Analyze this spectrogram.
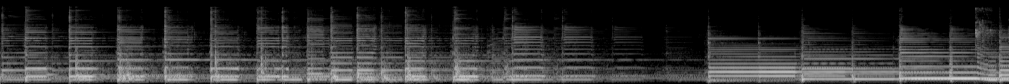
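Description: Steel-string acoustic guitar played through a delay effect: quick picked notes follow and overlap one another, die away about six seconds in, then sustained ringing notes start about a second later, with a pitch slide near the end.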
